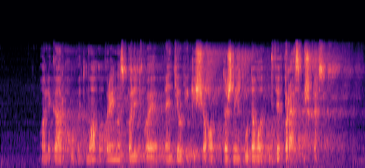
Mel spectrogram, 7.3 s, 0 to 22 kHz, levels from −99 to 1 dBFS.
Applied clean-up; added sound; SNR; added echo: none; none; none; reverberation time 1.4 s.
